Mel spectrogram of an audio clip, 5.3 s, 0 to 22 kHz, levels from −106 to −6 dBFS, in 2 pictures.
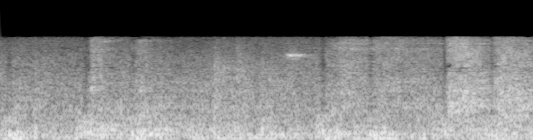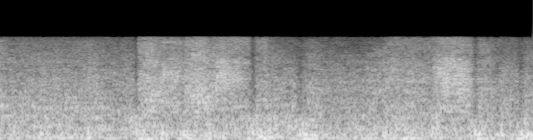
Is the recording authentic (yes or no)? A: yes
